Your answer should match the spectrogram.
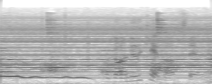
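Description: A man laughing, his voice wavering in pitch in the first second, over steady held tones from a quiet backing track.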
